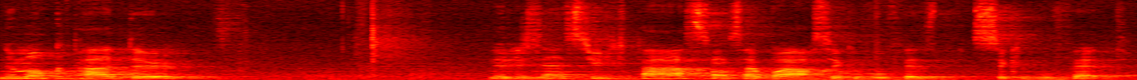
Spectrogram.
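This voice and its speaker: A woman with a non-native accent speaks at a medium pitch in a monotone, flat way, leaving long, frequent pauses. Audible room echo and noticeable background noise are present. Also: fairly slow pace. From English-speaking Canada. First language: English (speaking French). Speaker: performance artist. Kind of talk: spoken word performance.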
